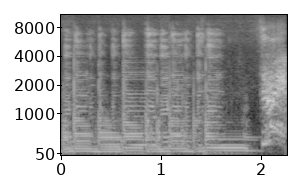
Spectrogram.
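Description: Live band music driven by an electric bass guitar playing a steady line, with a quick, even beat of percussive strokes over it.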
